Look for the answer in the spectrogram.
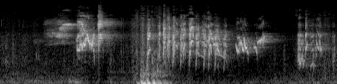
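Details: Budgies chirp in a dense, scratchy warble with high squeaks, overlapping a brief low thump.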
